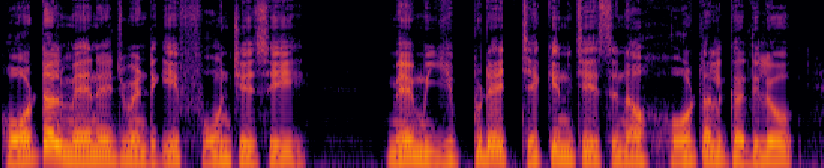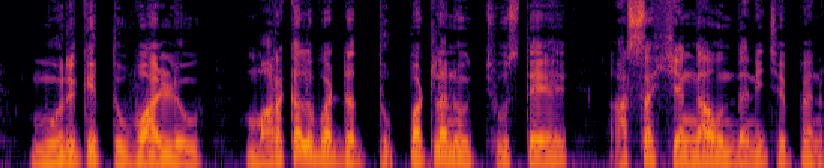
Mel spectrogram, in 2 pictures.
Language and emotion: Telugu, disgusted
